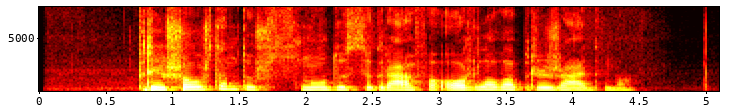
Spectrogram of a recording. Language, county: Lithuanian, Tauragė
